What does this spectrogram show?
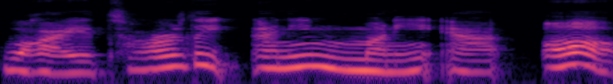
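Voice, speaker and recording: This woman uses a put-on character voice that is gravelly and medium in pitch, with lively intonation. The recording is very clean, with a silent background. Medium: read story. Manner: grumpy, harsh.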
